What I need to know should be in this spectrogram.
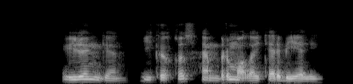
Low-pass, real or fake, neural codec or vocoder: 7.2 kHz; real; none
